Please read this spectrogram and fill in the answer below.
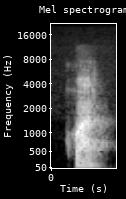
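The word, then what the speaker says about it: Quattrone: an associate dean and executive director of the quack is that how you pronounce it that's it perfect yes for the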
